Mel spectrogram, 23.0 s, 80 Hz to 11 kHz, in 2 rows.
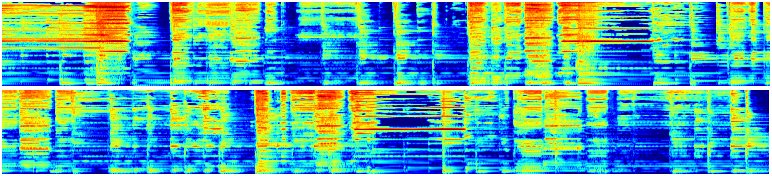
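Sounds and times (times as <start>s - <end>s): harmonica playing: 0.0s - 23.0s
strummed acoustic guitar: 0.0s - 23.0s.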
